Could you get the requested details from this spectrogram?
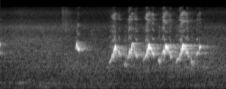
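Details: Sooty-headed bulbul song used for training young males to sing with variety: a single short note, then five rapid, arching whistled phrases ending in a brief chip.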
